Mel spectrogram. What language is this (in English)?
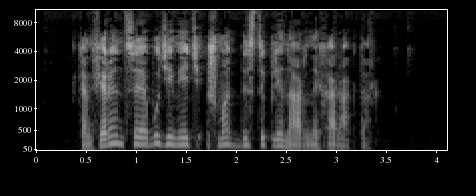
Belarusian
